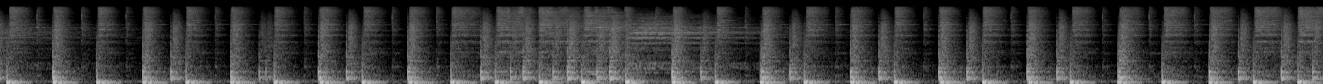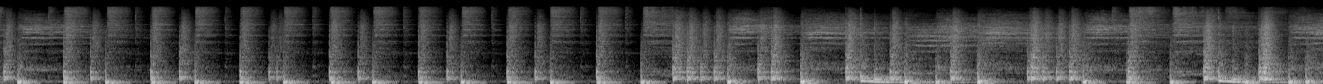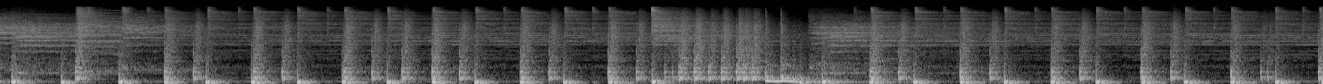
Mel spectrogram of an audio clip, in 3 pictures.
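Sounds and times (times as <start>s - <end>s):
12/8 blues-style shuffle drum groove: 0.0s - 39.6s.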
